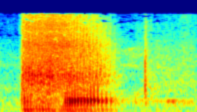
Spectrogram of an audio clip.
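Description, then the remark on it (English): A person mimics a horse's snort with one loud, breathy blast of air that turns into a low, fluttering lip sputter, trails off after about a second, then a small click. “What does a horse sound like when it snorts?”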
